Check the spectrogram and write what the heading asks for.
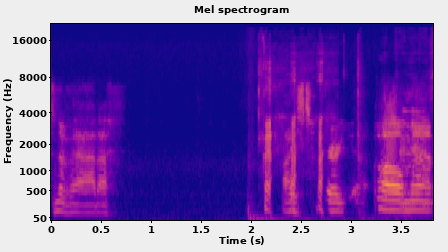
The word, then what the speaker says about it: Nevada: It's not Nevada, it's Nevada. I swear. Oh, man.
